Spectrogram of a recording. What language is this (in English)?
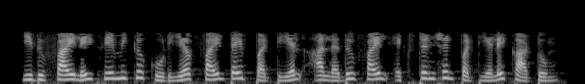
Tamil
